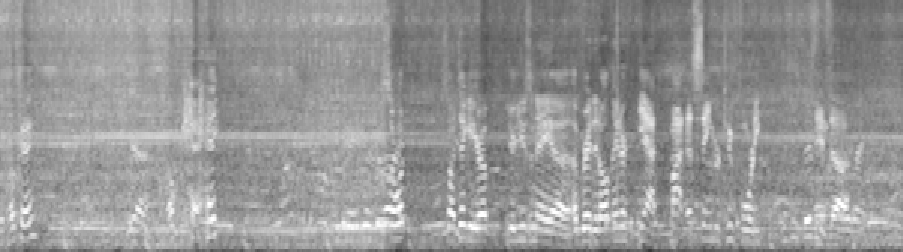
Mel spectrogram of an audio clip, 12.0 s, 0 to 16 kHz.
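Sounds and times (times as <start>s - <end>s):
people talking: 0.0s - 0.6s, 1.7s - 12.0s
car engine idling with whine: 0.0s - 12.0s.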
